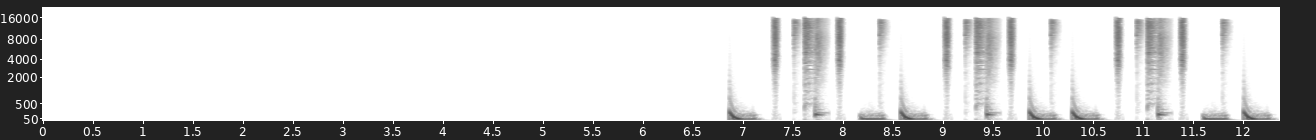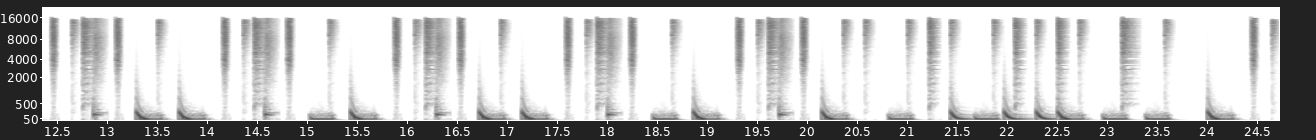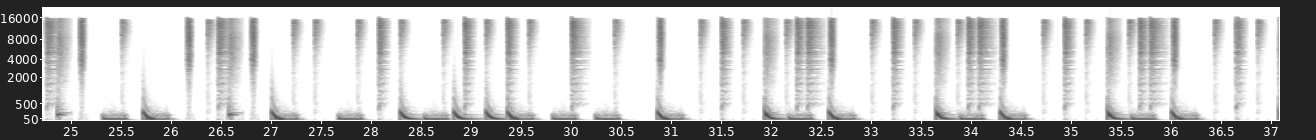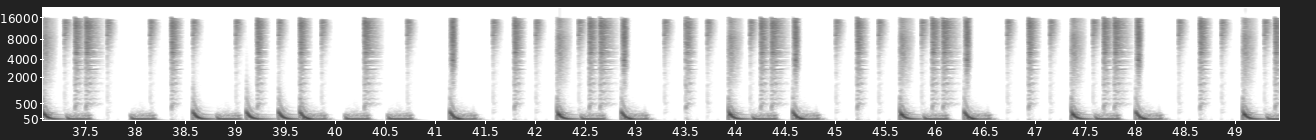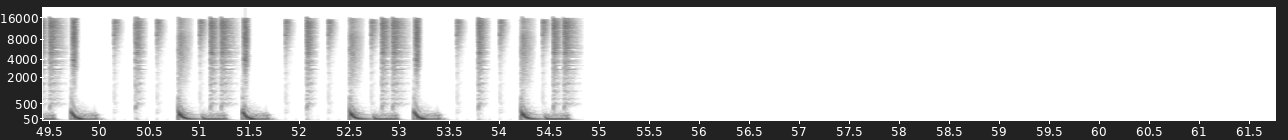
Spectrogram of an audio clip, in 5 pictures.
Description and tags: alger-drums
full drums of Alger (Instrumental)
alger, b23, bnc, drums, salpov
